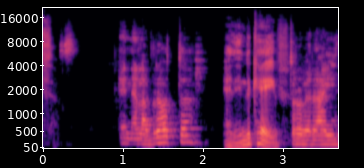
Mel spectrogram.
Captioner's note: speaking foreign language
